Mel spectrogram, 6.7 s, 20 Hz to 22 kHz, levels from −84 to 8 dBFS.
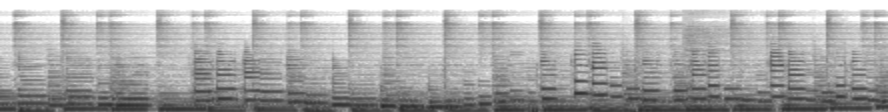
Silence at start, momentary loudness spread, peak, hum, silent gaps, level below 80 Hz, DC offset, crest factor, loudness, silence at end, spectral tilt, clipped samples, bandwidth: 0 s; 3 LU; -2 dBFS; none; none; -20 dBFS; under 0.1%; 12 dB; -15 LUFS; 0 s; -6.5 dB/octave; under 0.1%; 16 kHz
